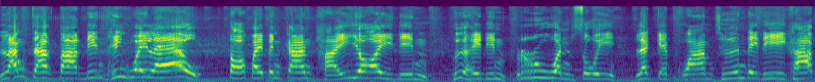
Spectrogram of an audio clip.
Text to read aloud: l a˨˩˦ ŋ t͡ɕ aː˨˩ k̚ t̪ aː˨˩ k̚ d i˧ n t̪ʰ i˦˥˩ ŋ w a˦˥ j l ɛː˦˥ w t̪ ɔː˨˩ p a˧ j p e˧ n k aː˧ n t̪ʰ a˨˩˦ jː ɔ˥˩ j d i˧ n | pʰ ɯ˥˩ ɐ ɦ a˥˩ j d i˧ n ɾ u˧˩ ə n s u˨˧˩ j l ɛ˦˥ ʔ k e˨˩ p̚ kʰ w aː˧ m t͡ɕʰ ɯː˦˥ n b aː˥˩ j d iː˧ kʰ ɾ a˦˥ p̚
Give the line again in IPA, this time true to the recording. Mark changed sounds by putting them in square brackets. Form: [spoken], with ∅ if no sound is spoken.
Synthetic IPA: l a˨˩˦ ŋ t͡ɕ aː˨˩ k̚ t̪ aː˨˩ k̚ d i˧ n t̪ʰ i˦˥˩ ŋ w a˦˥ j l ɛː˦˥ w t̪ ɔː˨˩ p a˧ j p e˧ n k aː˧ n t̪ʰ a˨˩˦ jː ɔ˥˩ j d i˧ n | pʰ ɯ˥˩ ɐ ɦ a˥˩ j d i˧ n ɾ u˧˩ ə n s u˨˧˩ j l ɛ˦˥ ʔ k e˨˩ p̚ kʰ w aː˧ m t͡ɕʰ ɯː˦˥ n [d] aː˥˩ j d iː˧ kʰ ɾ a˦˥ p̚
